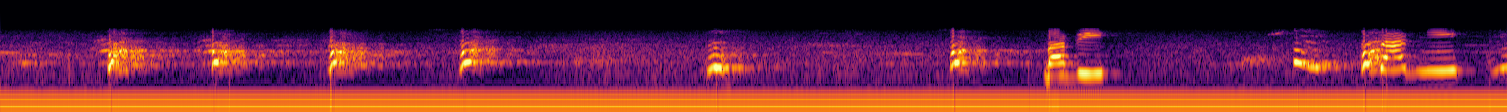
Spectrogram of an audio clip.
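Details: Bandog barking in a steady series of single barks about half a second to a second apart, ending with quicker doubled, higher yelping barks, with a person's voice urging it on.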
